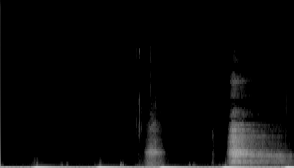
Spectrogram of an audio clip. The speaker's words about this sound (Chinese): 记住你的心跳为我失序的瞬间。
